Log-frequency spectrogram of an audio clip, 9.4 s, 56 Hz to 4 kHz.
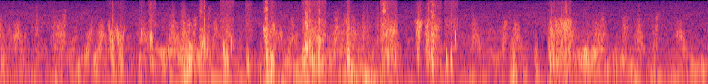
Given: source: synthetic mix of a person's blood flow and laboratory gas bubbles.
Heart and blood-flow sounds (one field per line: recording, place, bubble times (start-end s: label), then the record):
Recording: Doppler ultrasound of blood flow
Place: subclavian vein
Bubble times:
1.43-1.68 s: bubbles
1.86-1.94 s: bubbles
1.98-2.08 s: bubbles
2.66-2.77 s: bubbles
2.94-3.13 s: bubbles
3.28-3.37 s: bubbles
3.51-3.77 s: bubbles
4.02-4.36 s: bubbles
4.59-4.70 s: bubbles
5.07-5.31 s: bubbles
5.53-5.90 s: bubbles
5.92-6.12 s: bubbles
7.30-7.65 s: bubbles
From the record:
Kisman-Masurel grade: 232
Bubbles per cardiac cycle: several, 3 to 8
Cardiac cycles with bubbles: 50 to 99%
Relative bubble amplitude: moderate (0.250 to 0.450)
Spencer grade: 3 (all of the cardiac periods contain showers or single bubble signals, but not dominating or overriding the cardiac motion signals)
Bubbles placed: anywhere in the cardiac cycle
